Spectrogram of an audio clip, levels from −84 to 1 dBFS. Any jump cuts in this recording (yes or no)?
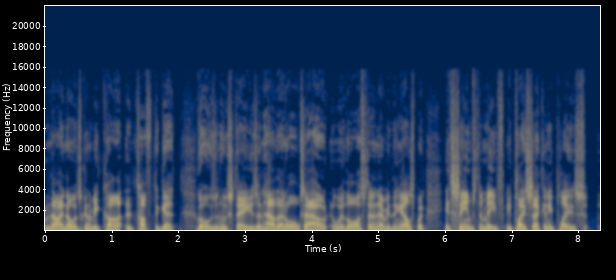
yes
